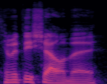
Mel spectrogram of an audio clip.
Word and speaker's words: Timothée Chalamet: It's Timothée Chalamet.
